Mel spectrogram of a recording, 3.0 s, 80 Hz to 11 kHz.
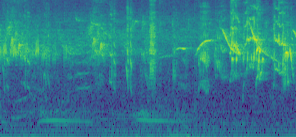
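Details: Plain parakeet (Brotogeris tirica) recorded 2 December 2012: shrill, scratchy chattering notes, several overlapping at a rapid, uneven pace, with high squeaky whistles mixed in.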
